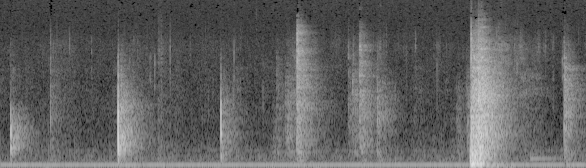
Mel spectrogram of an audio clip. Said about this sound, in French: Je vais entrebâiller la porte. Il y a juste assez de place pour moi.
